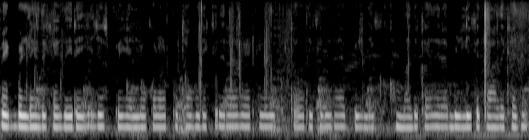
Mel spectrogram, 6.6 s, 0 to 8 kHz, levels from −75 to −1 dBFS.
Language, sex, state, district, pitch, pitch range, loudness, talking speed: Hindi, female, Bihar, Darbhanga, 195 Hz, 195-200 Hz, -28 LUFS, 335 wpm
